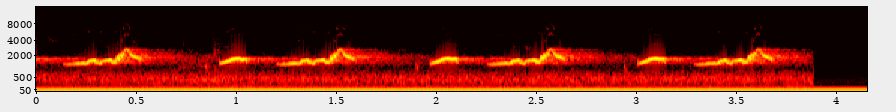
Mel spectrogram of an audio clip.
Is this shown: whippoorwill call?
yes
